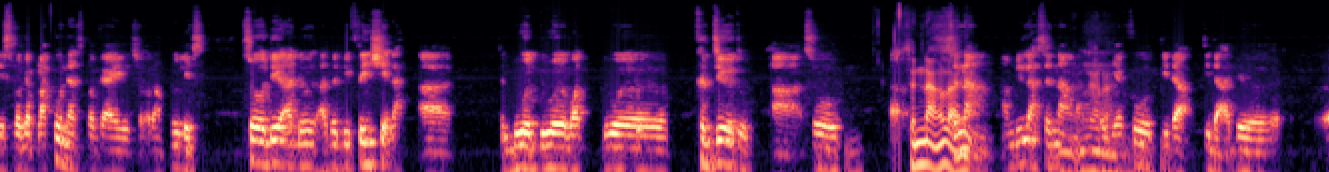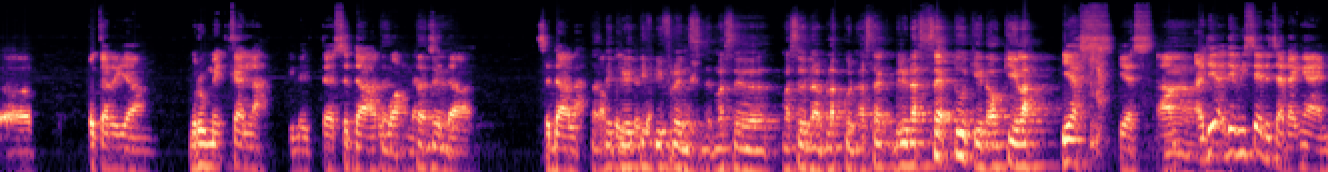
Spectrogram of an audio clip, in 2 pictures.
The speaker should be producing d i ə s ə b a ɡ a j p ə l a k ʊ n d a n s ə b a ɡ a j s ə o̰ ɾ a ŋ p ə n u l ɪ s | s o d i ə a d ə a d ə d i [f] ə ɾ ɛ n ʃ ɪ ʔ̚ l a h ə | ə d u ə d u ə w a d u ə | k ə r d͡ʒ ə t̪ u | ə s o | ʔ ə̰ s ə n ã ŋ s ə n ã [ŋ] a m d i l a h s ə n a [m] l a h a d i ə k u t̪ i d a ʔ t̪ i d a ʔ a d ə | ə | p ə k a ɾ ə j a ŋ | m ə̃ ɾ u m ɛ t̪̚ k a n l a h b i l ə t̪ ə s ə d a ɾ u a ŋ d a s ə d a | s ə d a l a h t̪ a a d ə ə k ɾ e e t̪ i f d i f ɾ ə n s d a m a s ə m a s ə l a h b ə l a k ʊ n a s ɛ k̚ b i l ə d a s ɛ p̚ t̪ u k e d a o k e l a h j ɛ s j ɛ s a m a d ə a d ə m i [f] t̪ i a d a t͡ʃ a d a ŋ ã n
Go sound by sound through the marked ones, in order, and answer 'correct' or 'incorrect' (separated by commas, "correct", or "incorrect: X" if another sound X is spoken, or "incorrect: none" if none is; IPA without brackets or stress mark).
correct, correct, incorrect: ŋ, incorrect: s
